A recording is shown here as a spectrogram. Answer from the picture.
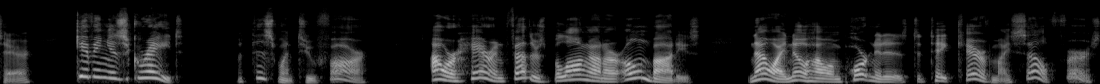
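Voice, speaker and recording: Put-on character voice from a man, pitched high, moderate in tempo. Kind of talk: read-aloud picture book voice. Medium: read story.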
